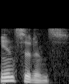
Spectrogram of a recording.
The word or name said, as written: incidence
